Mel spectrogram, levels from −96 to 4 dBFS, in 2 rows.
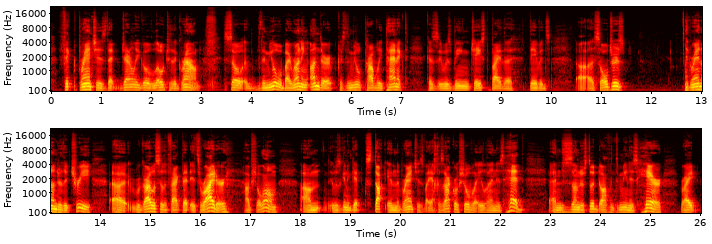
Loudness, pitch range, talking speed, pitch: -31 LUFS, 100-120 Hz, 160 wpm, 105 Hz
